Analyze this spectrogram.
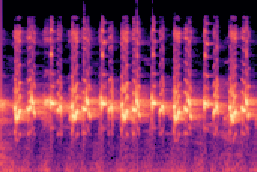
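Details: Female sooty-headed bulbul, played to stir rival birds: steady, repeated two-part whistled notes with a dipping, slurred quality, about three or four phrases per second over a constant faint hum.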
